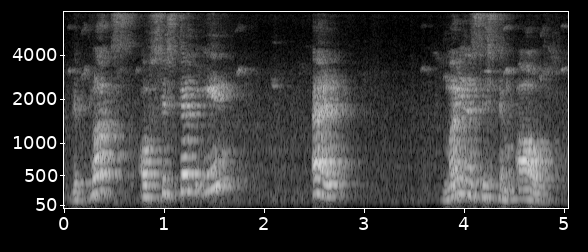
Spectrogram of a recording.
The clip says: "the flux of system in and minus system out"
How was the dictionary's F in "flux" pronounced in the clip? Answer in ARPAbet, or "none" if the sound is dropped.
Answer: P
